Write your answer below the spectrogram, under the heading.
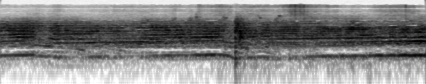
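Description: Hillclimb rally car's engine pulling hard at high revs, with a sharp momentary drop in pitch at two gear changes, growing louder as the car approaches.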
